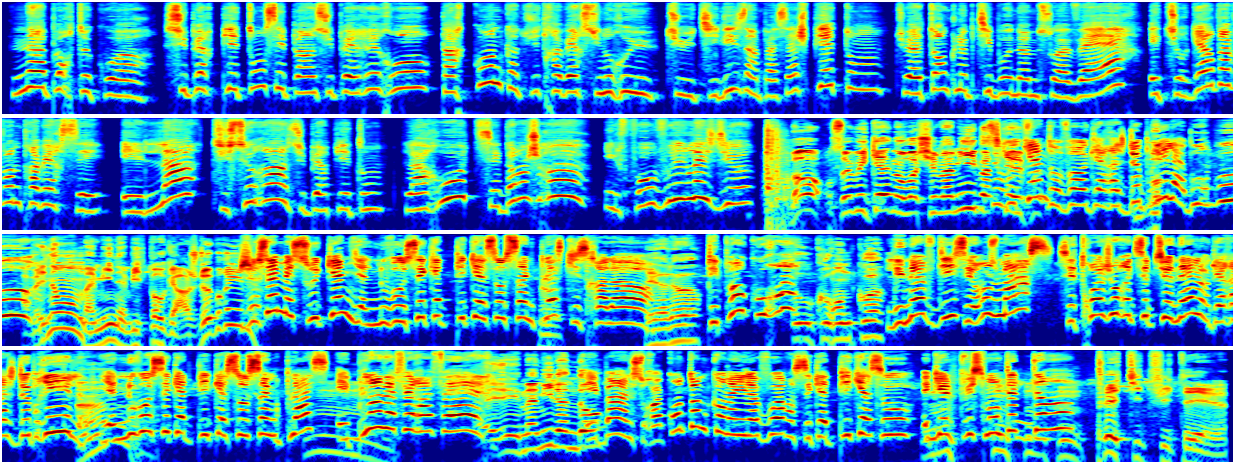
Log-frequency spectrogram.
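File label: French, child, character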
